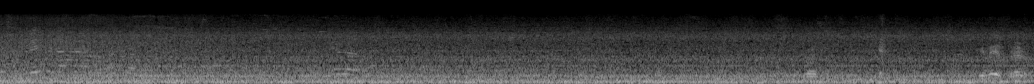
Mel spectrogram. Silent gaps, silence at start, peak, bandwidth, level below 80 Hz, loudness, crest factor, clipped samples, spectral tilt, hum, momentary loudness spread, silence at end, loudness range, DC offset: none; 0 s; -12 dBFS; 11.5 kHz; -40 dBFS; -29 LUFS; 16 dB; under 0.1%; -6 dB/octave; none; 3 LU; 0 s; 1 LU; under 0.1%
